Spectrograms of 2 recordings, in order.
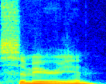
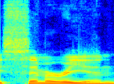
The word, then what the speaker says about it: Cimmerian: the coming of Conan the Cimmerian that's how i pronounce it Sumerian I know that some say Sumerian which seems ridiculous to me but these are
